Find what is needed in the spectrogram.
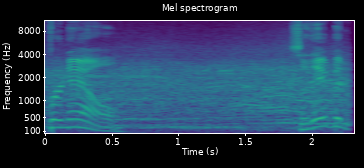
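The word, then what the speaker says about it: Bernal: 27W Ryan Burnell, who I said his name incorrectly for years because it's spelled B-E-R-N-A-L. And I said Burnell, and then I heard Gary out here announcing his name. He said Burnell, and I said, Gary's not wrong. So apparently I am. So I asked Ryan, and he said, yes, it's Burnell.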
